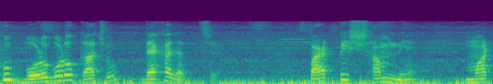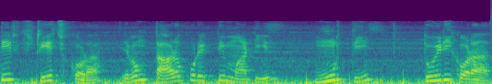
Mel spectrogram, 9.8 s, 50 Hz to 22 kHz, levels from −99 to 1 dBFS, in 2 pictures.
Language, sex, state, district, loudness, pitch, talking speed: Bengali, male, West Bengal, Jhargram, -17 LUFS, 160 Hz, 140 wpm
